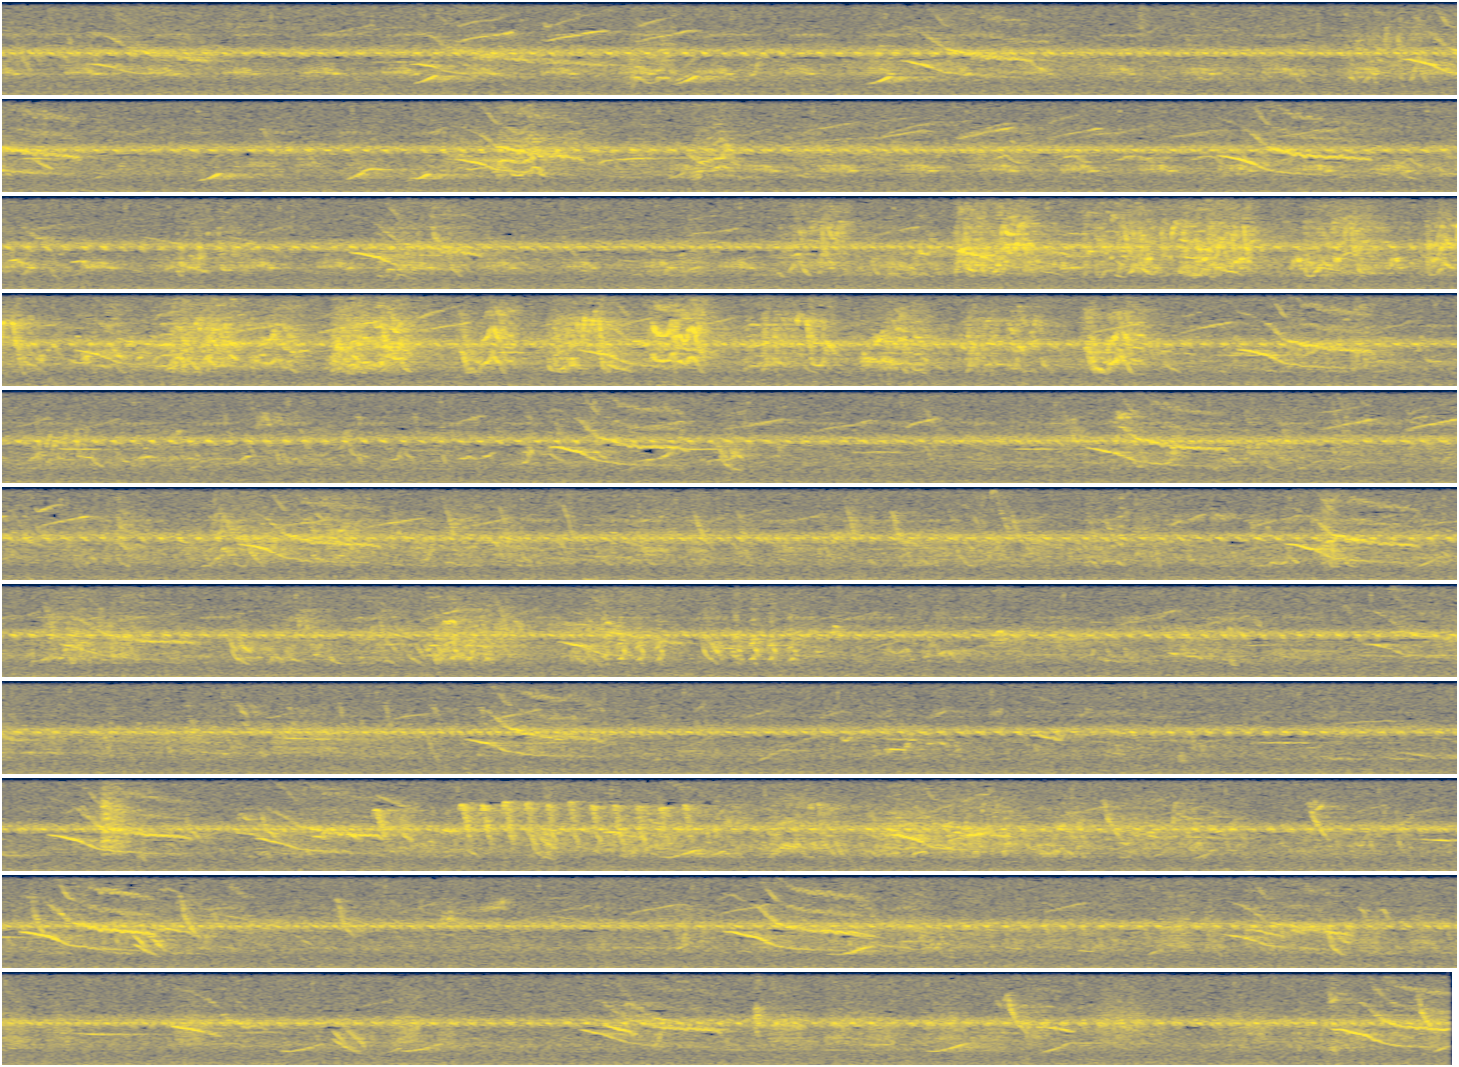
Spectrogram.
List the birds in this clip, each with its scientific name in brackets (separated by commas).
White-browed Sparrow-Weaver (Plocepasser mahali), Red-cheeked Cordonbleu (Uraeginthus bengalus), Rufous Chatterer (Argya rubiginosa)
